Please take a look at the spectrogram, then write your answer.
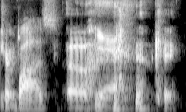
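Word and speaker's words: Turkuaz: Like, yeah, it's Turquaz. It's spelled all weird. Turquoise.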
